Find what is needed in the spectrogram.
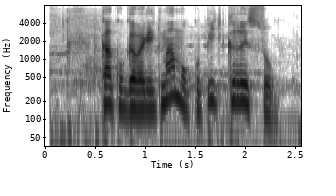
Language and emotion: Russian, neutral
